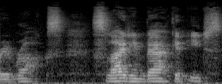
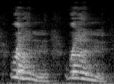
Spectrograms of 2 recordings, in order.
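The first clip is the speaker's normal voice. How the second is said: much louder, much higher urgent cry; 13 semitones higher, 8 dB louder than usual. A narrator's reading. A hidden voice urging the travellers to flee, crying out. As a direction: yell a warning from afar. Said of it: "it shouted again".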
